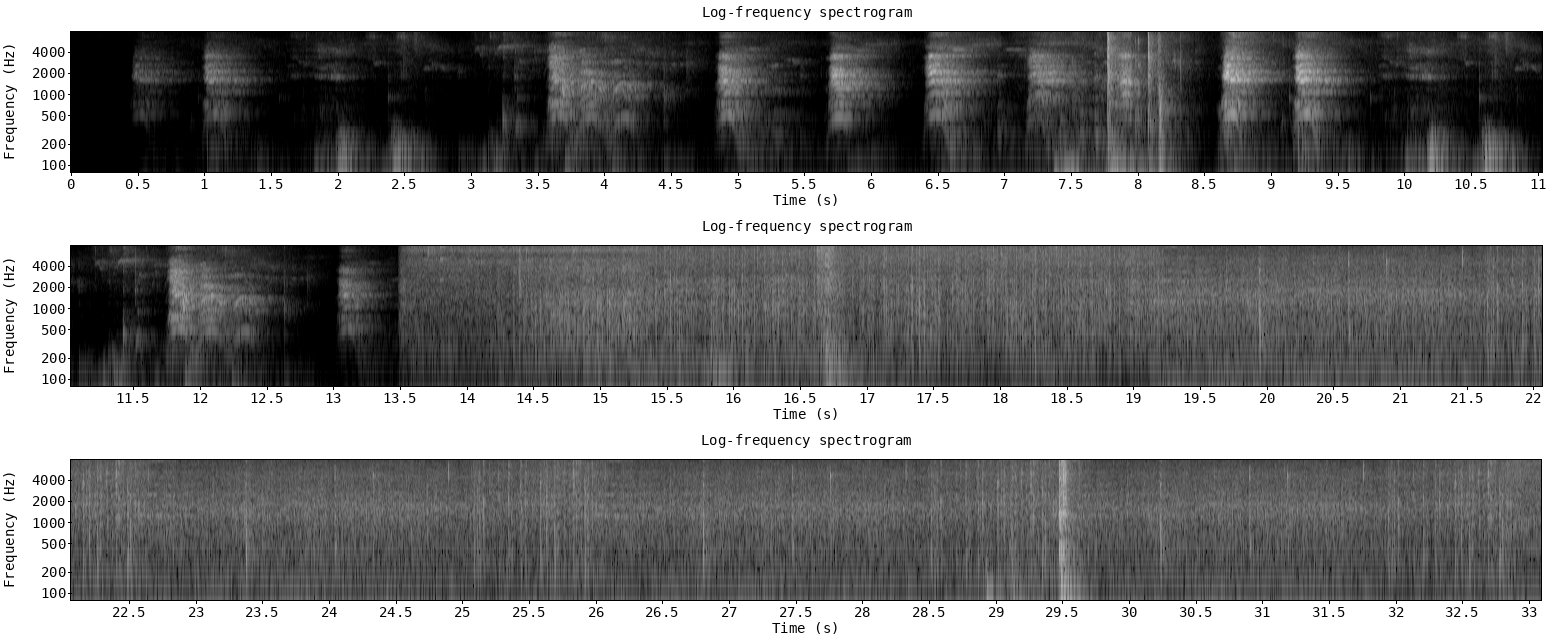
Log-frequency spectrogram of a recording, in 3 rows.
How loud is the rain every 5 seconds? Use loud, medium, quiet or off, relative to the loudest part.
off, off, loud, loud, loud, loud, loud.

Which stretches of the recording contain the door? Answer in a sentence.
You can hear the door from 7.4 to 8.2 s, from 16.5 to 17.1 s and from 28.9 to 29.7 s.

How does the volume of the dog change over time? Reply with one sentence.
The volume of the dog goes up, then down.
